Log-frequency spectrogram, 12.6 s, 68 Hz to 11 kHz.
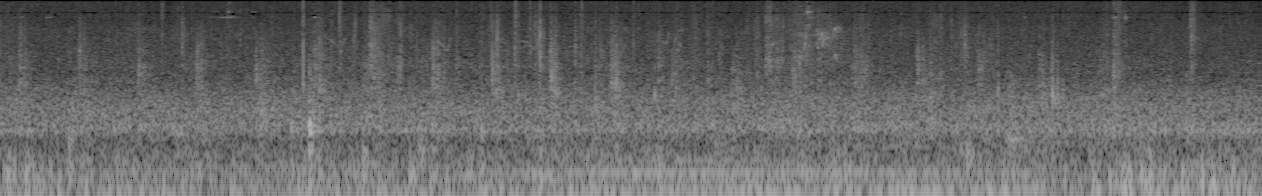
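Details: Black 16.2-hand Percheron/Thoroughbred gelding Tobias, aged 7, moving through a dressage session: faint repeated hoof clip-clops, one sharper knock near three seconds, set against steady low-pitched rumbling noise.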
